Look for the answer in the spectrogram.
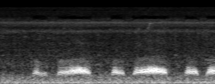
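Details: Spotted dove acting as a decoy to lure wild doves. A short burst of mellow coos alternates brief and drawn-out notes in an uneven rhythm over a low hum.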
